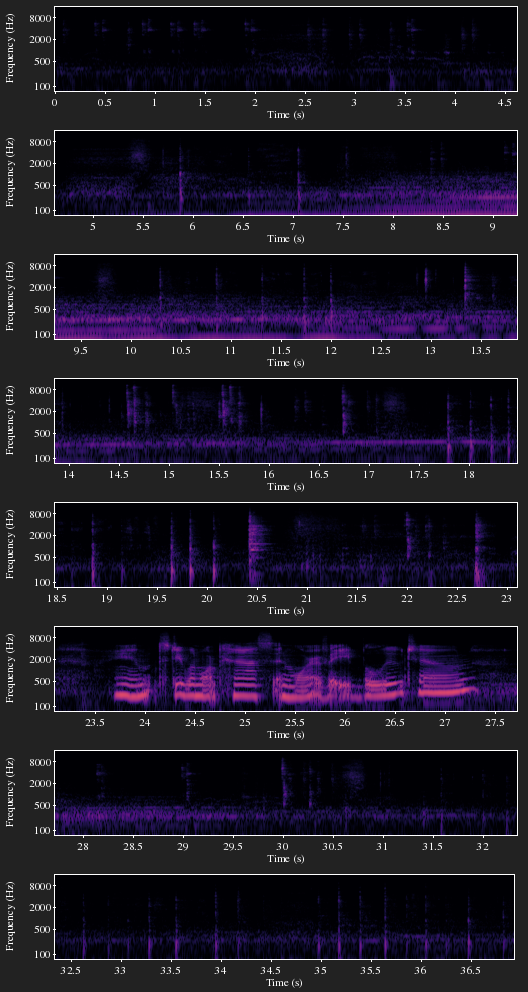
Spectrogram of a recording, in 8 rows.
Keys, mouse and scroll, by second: 14.6 ctrl+z, 15.6 ctrl+z.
